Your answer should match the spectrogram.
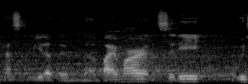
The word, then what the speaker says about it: Weimar: It's the right way to say it. Mm-hmm. Weimar, not Weimar.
